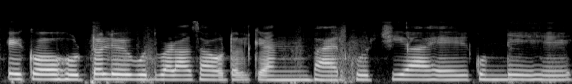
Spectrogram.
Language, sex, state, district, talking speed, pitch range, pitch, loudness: Hindi, female, Himachal Pradesh, Shimla, 125 wpm, 215-230 Hz, 220 Hz, -13 LUFS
